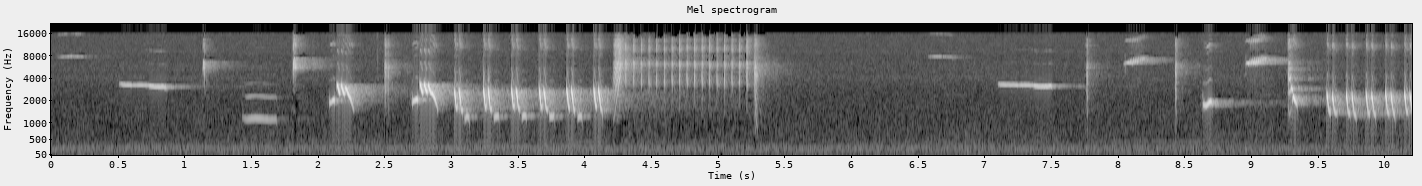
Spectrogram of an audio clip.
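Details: Common nightingale singing in the forest: short whistles and slurs, then a rapid series of loud repeated chirps, a harsh rattling burst, a brief pause, and new phrases of whistles and fast trills.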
